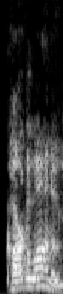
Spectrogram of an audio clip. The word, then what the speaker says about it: Cartolano: Cartolano, you're pretty close.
